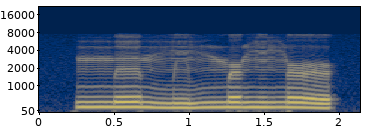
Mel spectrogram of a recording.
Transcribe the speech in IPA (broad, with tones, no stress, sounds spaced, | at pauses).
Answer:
mː øː˦ mː ĩ˨ mː ə˞˦ ŋ ĩ˦ ŋ ə˞˦˨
